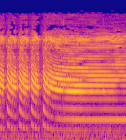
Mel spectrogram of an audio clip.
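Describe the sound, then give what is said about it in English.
A loud electronic air horn from a phone air horn DJ app blares in four rapid stuttering bursts, then holds one long sustained blast, bright with no voices. “Here's the phone air horn DJ here real quick.”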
